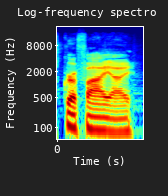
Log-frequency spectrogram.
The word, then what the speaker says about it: Grafaiai: So, let's So, uh Okay, so I took a look at a video that I have bookmarked on how to pronounce every Pokemon name. It is Graphi.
